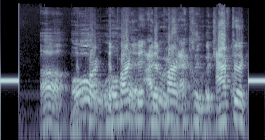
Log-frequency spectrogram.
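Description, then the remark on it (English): A loud, steady censor bleep tone sounds briefly over a swear word, a person talks for a few seconds, then the same flat bleep cuts in again at the end. “So I'll beep it out.”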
